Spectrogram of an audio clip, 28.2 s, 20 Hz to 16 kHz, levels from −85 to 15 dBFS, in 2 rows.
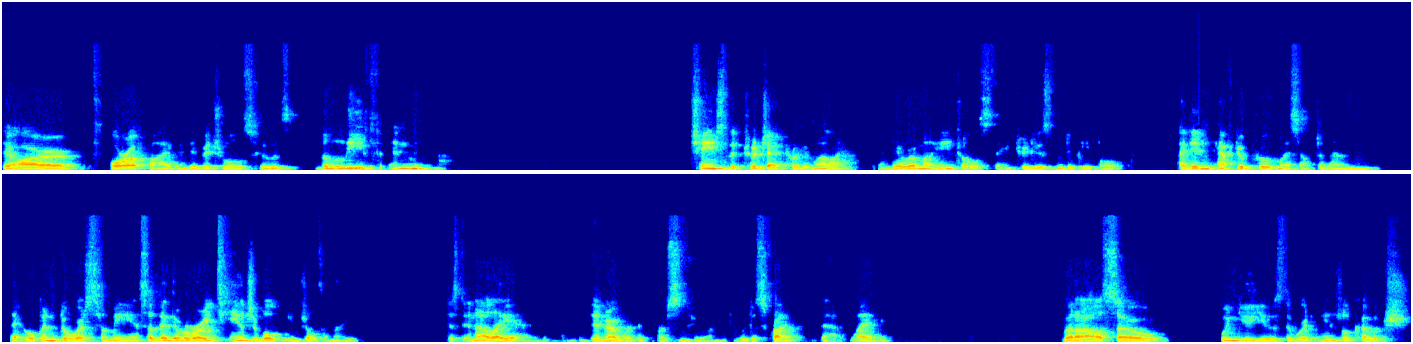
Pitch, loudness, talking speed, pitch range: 95 Hz, -19 LUFS, 155 wpm, 90-105 Hz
